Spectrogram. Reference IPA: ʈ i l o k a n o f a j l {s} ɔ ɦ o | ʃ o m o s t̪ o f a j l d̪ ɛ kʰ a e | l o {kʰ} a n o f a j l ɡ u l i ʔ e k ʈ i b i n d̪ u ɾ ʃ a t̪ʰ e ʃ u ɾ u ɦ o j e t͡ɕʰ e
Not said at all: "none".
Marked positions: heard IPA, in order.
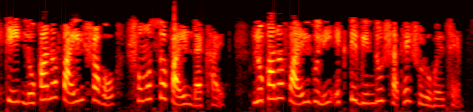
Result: ʃ, k

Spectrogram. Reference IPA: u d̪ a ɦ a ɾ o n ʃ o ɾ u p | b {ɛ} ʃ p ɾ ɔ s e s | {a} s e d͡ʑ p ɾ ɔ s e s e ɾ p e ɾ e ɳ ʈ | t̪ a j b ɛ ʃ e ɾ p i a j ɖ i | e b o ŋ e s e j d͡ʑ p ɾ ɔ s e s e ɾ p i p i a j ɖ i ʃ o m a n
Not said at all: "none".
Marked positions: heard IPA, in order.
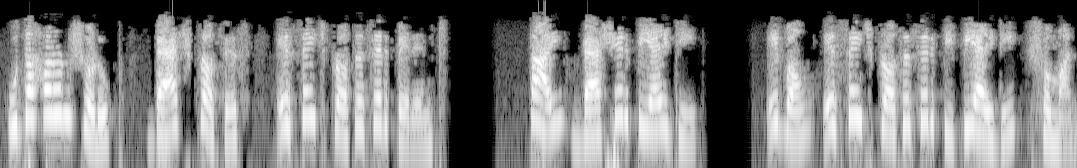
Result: ɛ, e

